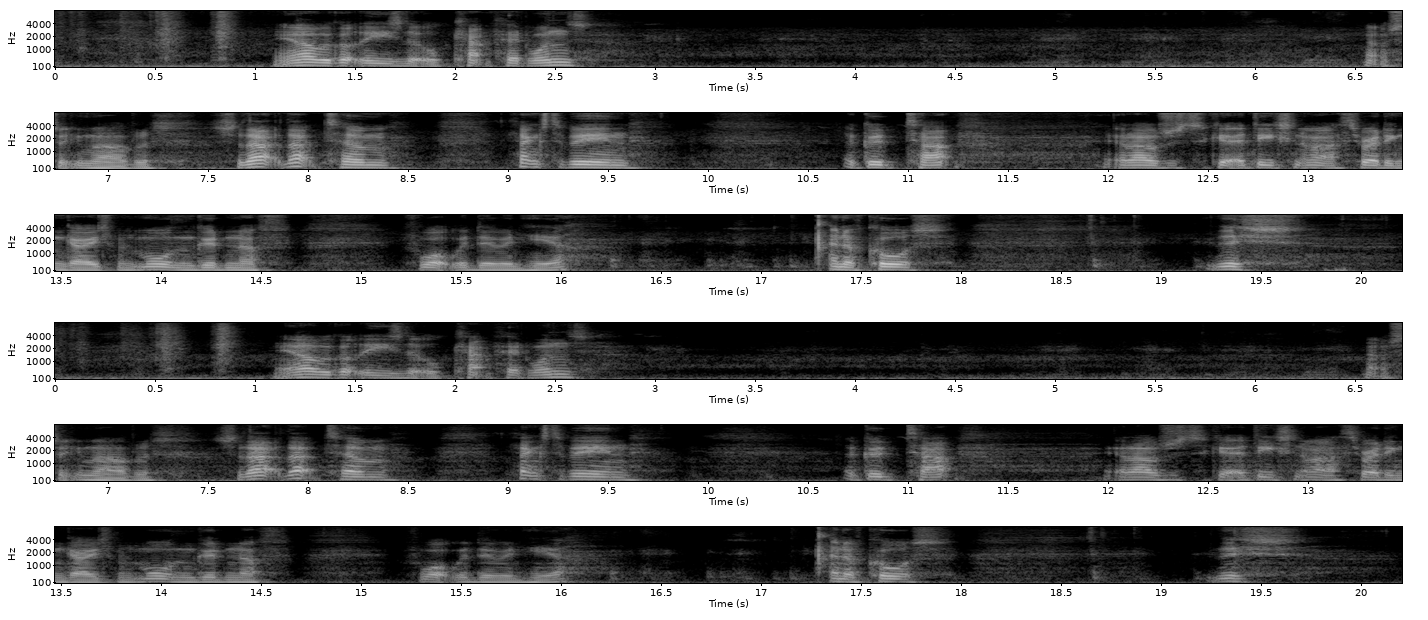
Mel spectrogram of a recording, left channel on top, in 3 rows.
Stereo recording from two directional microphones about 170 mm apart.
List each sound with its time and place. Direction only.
1.1 s speech: 30° left (ahead or behind)
6.5 s speech: 35° left (ahead or behind)
10.7 s speech: 35° left (ahead or behind)
12.0 s speech: 50° left (ahead or behind)
17.2 s speech: 40° left (ahead or behind)
19.3 s speech: 40° left (ahead or behind)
